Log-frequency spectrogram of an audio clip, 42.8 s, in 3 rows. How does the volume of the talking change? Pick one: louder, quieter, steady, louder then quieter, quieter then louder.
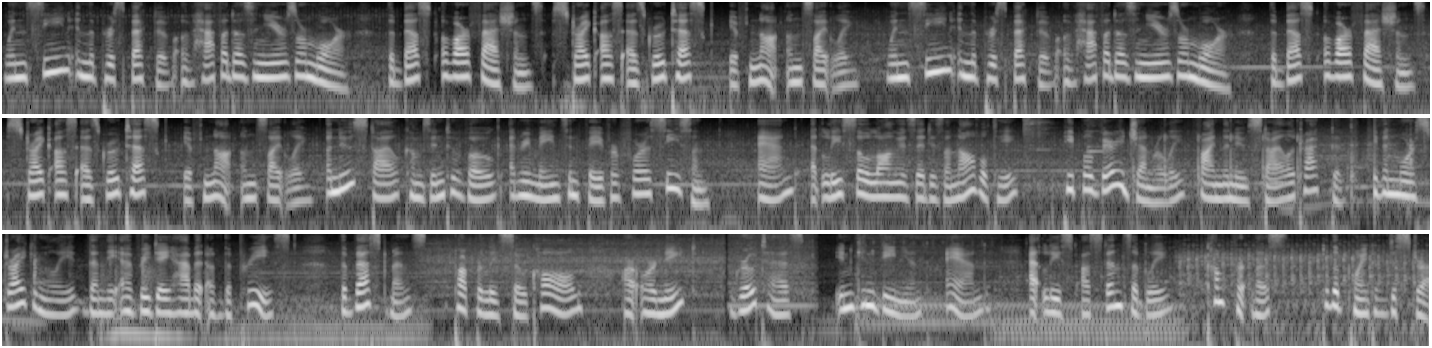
steady.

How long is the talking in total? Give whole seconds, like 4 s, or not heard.
43 s.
